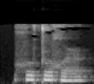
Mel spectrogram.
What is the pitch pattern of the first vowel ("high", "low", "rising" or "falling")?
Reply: high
